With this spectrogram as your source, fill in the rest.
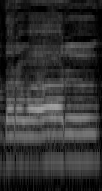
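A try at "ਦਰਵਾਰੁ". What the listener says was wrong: ਇਥੇ ਵਾਵੇ ਨਾਲ ਬੋਲਣਾ ਦਰਬਾਰ ਨਹੀਂ ਕਹਿਣਾ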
